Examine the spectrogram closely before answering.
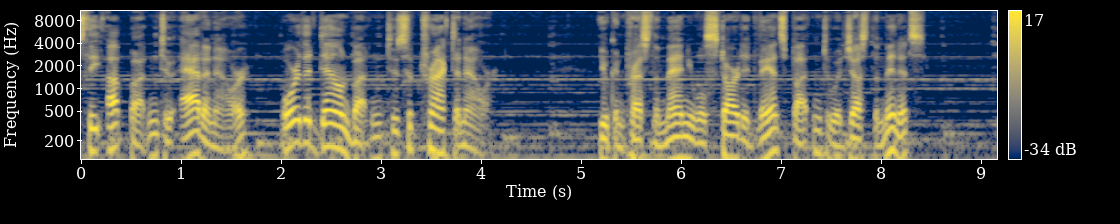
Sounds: speech, music

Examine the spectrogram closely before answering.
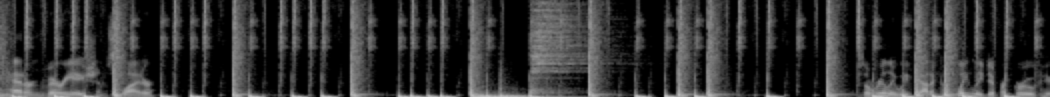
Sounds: speech, music

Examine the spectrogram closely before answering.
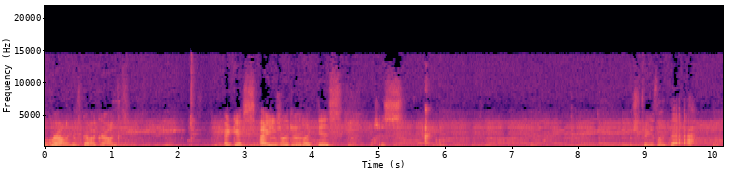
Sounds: music, speech

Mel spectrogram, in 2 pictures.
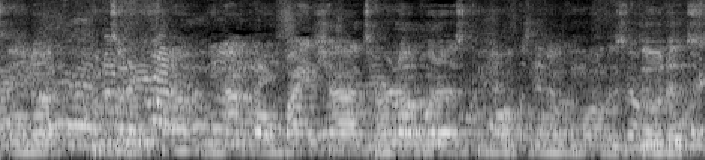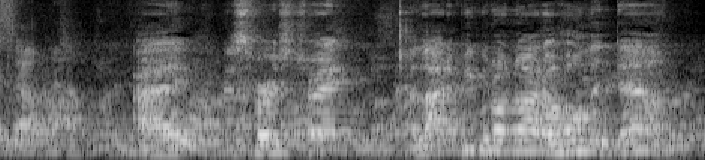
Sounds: speech

